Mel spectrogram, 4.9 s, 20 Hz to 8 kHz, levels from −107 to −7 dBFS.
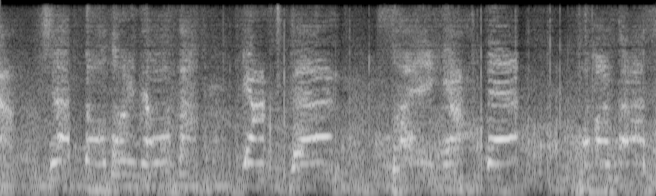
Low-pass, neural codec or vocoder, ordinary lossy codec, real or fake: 7.2 kHz; codec, 44.1 kHz, 2.6 kbps, DAC; none; fake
